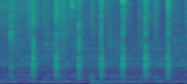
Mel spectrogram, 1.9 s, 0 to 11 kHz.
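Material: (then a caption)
Bread crust. A finger flicks a golden-brown potato scallion bread loaf, hard on the outside, just out of the oven after about half an hour at 400 degrees, with nine short, dull, hollow taps at a steady pace over a low background hum. The hollow sound means the loaf is fully baked and ready.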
